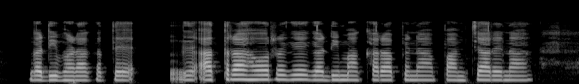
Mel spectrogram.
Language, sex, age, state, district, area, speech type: Santali, female, 30-45, West Bengal, Jhargram, rural, spontaneous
